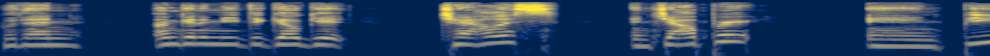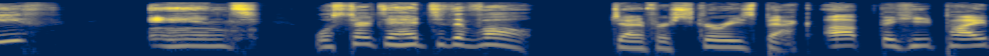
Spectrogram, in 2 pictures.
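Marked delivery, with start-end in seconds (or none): 0.0-7.6 high, squeaky sidekick character voice. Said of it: "and says".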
